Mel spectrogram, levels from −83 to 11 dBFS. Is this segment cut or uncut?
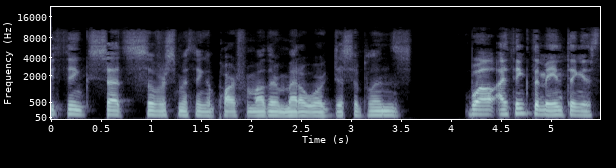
uncut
